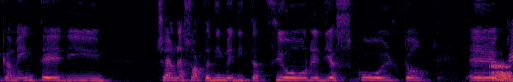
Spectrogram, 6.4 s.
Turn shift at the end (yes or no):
no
